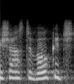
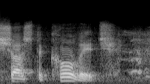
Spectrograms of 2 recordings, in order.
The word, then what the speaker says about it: Shostakovich: He's taking me to hear Shostakovich tonight. Honey, I think that's pronounced Shostakovich.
